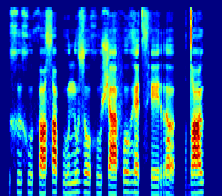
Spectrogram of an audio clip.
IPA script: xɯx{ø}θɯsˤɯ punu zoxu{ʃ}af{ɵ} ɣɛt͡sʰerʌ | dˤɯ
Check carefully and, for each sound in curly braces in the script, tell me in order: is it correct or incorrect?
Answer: incorrect: u, correct, incorrect: o

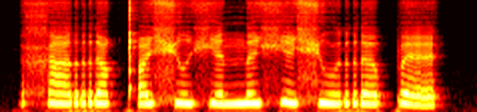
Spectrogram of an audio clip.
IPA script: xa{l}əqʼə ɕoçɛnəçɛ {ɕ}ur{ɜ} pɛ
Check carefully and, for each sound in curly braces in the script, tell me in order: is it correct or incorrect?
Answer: incorrect: r, correct, correct

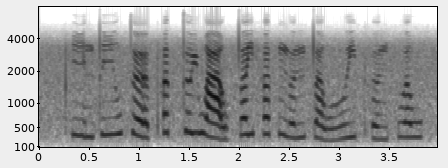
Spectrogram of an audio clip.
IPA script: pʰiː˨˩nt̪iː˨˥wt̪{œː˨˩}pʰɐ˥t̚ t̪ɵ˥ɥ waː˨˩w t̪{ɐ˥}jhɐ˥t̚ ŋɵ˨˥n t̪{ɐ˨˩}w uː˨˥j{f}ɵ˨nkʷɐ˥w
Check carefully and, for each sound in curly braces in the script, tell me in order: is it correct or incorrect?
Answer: correct, correct, correct, incorrect: pʰ

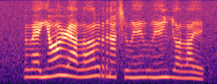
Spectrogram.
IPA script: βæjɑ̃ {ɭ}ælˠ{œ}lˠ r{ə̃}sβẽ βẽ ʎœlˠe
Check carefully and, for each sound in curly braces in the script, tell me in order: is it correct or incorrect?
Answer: correct, correct, incorrect: ɑ̃

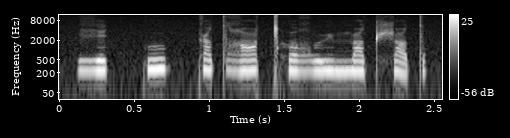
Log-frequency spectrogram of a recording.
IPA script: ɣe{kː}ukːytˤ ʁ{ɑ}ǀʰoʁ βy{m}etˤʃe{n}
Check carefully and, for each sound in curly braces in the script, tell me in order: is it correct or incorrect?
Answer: correct, correct, correct, incorrect: tˤ

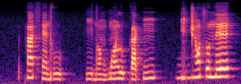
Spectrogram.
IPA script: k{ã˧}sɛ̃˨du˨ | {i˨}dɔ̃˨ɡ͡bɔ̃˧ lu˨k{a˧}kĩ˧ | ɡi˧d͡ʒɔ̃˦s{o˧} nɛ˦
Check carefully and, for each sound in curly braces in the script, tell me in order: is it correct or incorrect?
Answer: correct, correct, incorrect: a˨, incorrect: o˦

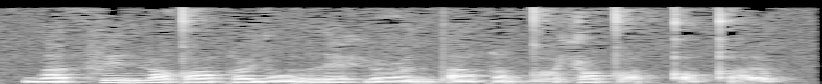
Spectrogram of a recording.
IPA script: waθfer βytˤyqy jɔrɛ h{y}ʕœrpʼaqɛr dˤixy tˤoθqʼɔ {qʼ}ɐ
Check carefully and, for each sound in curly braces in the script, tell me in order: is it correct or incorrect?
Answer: correct, correct

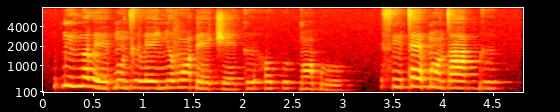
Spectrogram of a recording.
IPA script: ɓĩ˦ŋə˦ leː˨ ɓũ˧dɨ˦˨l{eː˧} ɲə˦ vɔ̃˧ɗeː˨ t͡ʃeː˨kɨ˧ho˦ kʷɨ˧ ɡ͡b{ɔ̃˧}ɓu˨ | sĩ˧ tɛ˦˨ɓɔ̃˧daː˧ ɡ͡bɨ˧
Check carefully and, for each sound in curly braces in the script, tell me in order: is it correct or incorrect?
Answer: correct, correct

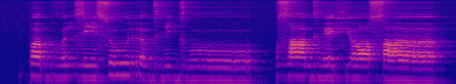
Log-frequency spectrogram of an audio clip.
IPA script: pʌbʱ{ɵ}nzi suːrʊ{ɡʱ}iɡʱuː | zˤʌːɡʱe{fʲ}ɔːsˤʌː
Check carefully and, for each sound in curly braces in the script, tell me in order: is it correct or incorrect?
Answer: incorrect: ʊ, correct, correct

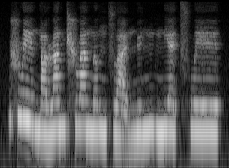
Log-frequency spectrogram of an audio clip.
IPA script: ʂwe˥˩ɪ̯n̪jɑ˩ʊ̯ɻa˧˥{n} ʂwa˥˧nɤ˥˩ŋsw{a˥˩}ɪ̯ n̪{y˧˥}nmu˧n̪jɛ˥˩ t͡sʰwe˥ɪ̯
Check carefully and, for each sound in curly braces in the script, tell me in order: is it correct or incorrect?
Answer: correct, incorrect: a̰˨˩, correct

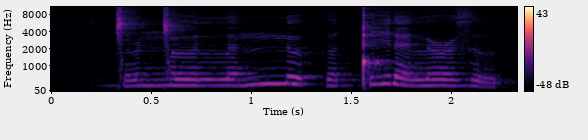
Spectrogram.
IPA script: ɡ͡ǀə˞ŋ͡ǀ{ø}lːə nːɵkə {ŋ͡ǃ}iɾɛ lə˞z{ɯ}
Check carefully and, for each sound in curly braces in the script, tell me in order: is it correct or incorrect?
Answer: incorrect: ɵ, incorrect: ǃ, correct

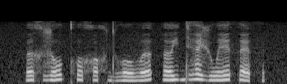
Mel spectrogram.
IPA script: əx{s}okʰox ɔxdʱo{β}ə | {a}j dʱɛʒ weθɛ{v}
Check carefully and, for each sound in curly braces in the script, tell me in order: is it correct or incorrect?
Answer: incorrect: z, correct, incorrect: ə, incorrect: θ

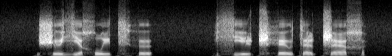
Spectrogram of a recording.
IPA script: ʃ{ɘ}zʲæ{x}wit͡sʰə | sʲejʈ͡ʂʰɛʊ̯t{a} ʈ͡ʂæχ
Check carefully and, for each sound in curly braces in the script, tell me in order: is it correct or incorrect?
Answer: correct, incorrect: χ, incorrect: æ

